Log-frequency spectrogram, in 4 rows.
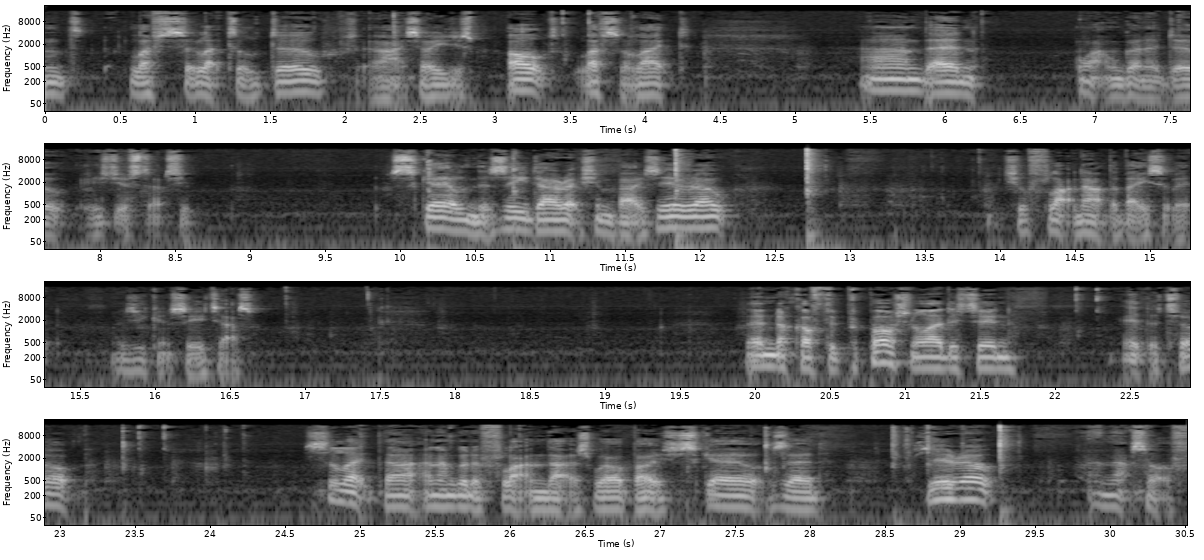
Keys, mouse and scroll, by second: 3.4 alt+click, 7.3 middle click, 9.9 s, 10.5 z, 11.6 0, 12.5 Return, 13.2 middle click, 13.3 middle click, 16.6 middle click, 20.4 click, 21.0 middle click, 21.1 middle click, 22.0 click, 23.5 alt+click, 24.0 scroll up 3, 24.8 middle click, 25.8 middle click, 26.9-29.0 typing, 30.4 middle click.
